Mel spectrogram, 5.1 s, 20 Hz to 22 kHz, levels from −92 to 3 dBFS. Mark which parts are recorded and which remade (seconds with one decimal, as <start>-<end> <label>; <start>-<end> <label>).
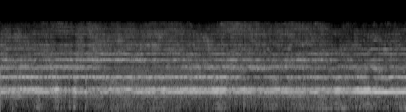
0.0-5.1 remade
